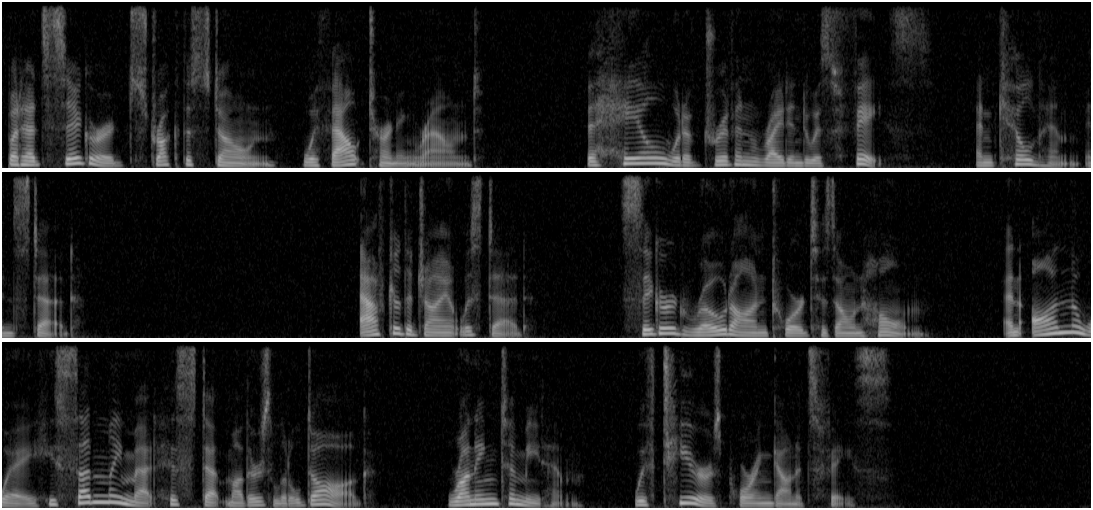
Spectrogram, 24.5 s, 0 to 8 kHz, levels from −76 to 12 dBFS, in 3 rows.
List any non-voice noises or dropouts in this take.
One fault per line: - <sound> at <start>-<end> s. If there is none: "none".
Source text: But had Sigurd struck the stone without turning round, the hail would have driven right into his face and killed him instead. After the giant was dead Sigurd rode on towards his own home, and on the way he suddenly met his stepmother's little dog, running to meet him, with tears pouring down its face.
none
